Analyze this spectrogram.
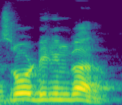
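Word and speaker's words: Schrödinger: गए श्रोडिंगर नाम है श्रोडिंगर श्रोडिंगर देख लिखता है श्रोडिंगर का तरंग समीकरण उसी ने दिया था इक्वेशन दिया उसने इसका नाम की स्पेलिंग बड़ी खतरनाक है एस सी एच श्रोडिंगर ठीक है ना नाम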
